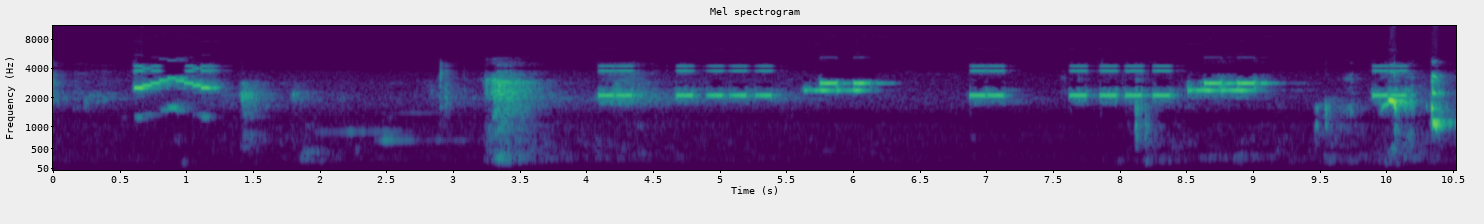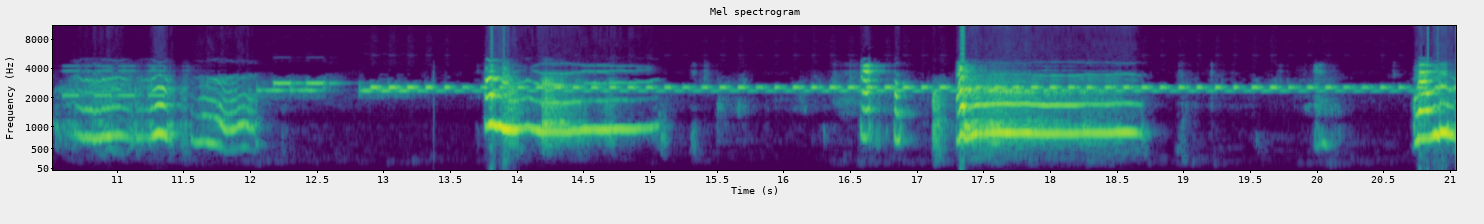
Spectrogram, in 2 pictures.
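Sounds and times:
keypad beeps: 6.9s - 9.1s
dog whimpering: 10.0s - 12.2s, 13.8s - 15.2s, 16.6s - 18.8s
dog howling: 10.4s - 12.1s, 13.8s - 15.2s, 16.6s - 18.8s, 20.8s - 21.0s.

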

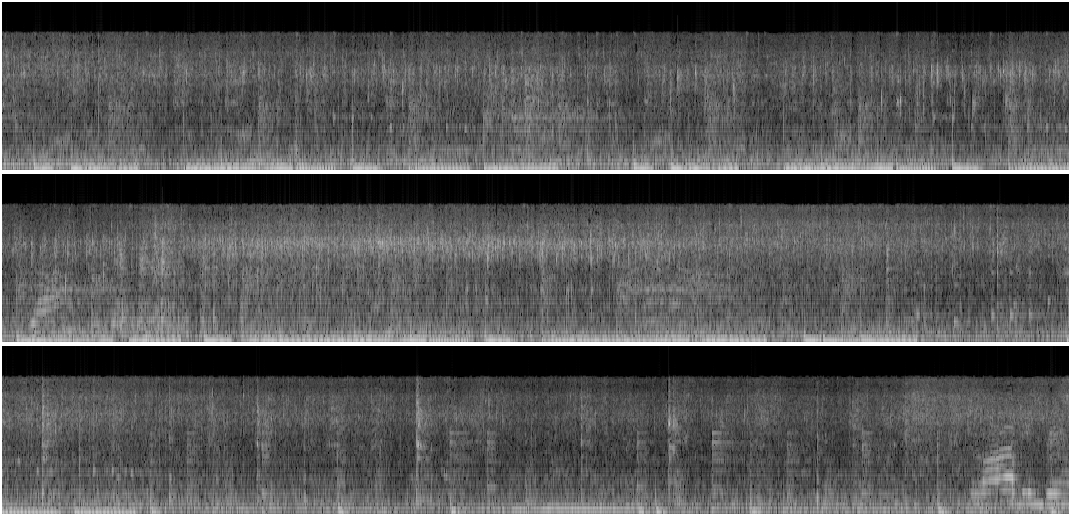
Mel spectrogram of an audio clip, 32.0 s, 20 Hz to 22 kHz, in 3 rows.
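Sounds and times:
food sizzling in hot oil: 0.0s - 32.0s
metal spatula scraping pan: 11.6s - 13.1s, 19.5s - 31.0s.

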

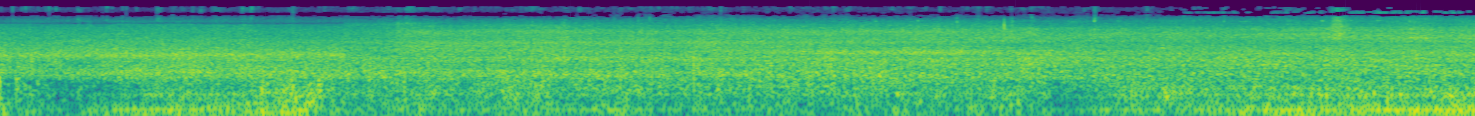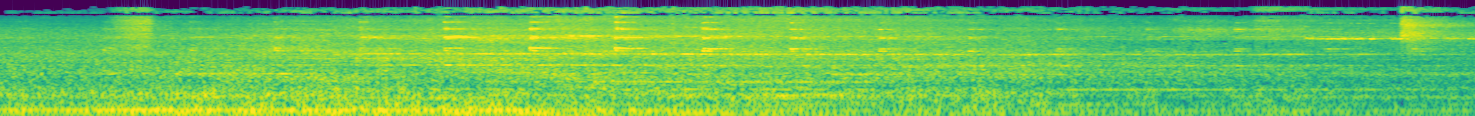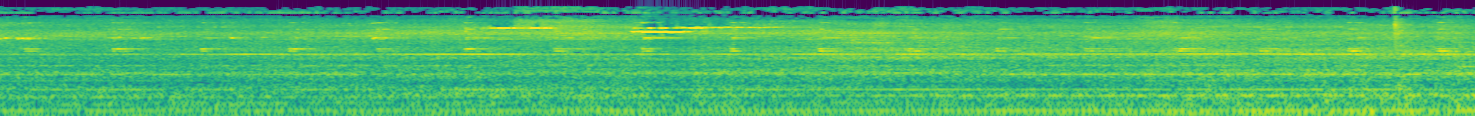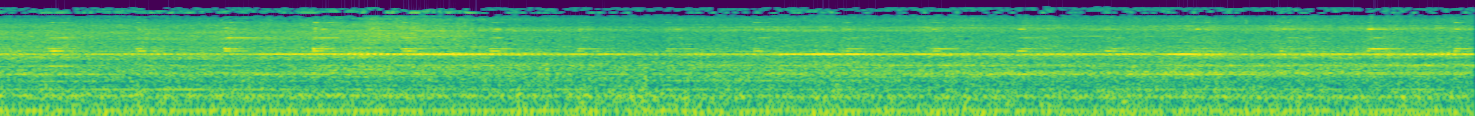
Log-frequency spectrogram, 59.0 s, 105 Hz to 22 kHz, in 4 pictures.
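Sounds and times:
train rumbling by: 0.0s - 59.0s
wheel squeals: 33.2s - 37.4s.

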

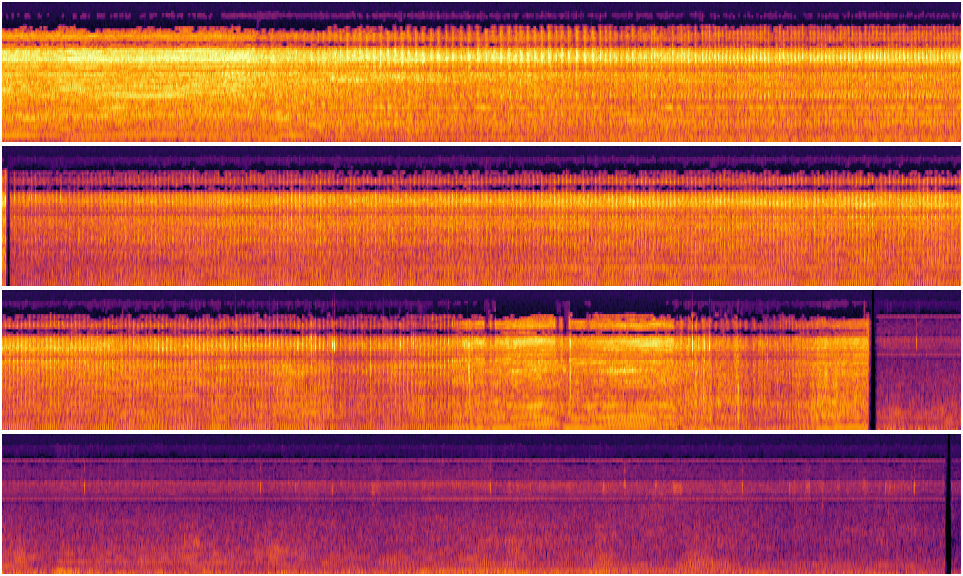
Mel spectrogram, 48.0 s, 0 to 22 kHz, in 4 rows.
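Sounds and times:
scooter engine running: 0.0s - 34.9s, 39.2s - 47.9s
engine revving: 0.0s - 35.4s.

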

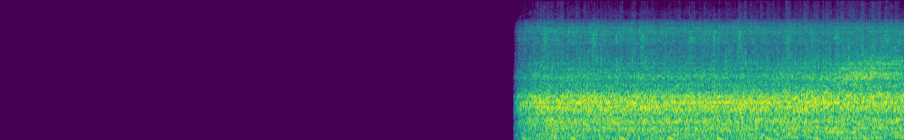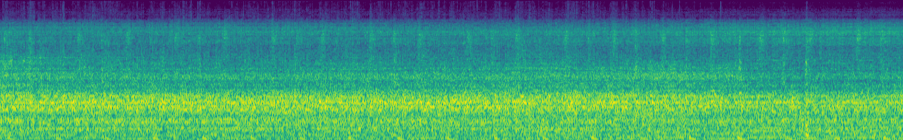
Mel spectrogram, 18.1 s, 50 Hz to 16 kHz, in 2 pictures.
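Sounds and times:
car road and engine noise: 5.2s - 18.0s.

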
